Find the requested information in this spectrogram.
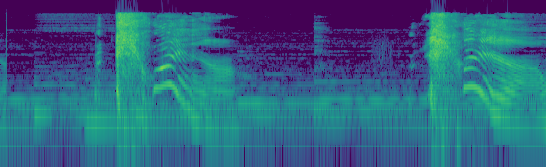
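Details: Sneezing by a VTuber, from a compilation: two sharp, high-pitched sneezes, each followed by a squeaky vocal sound, over background music.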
